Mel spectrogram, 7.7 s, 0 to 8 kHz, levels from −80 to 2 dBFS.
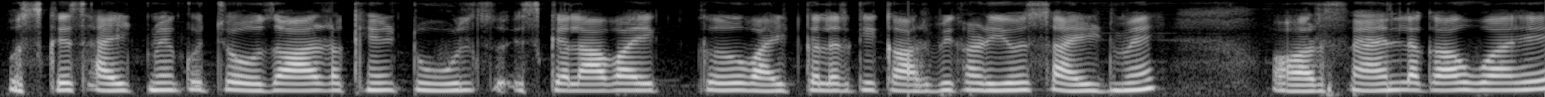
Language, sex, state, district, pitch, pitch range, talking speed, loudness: Hindi, female, Bihar, Darbhanga, 220 Hz, 210-225 Hz, 200 wpm, -16 LUFS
